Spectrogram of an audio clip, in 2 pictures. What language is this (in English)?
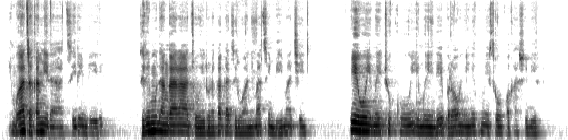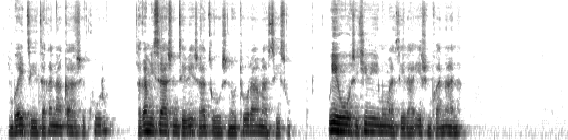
Shona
